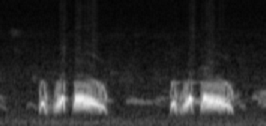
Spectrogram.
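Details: Decoy spotted dove cooing to attract wild doves, matching voices in a duel: two deep phrases, each a pair of short hooting notes leading into a longer, gently falling coo.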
